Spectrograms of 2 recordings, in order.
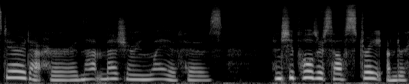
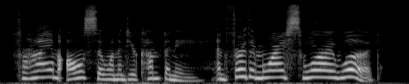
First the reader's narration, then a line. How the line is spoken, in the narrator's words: said firmly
